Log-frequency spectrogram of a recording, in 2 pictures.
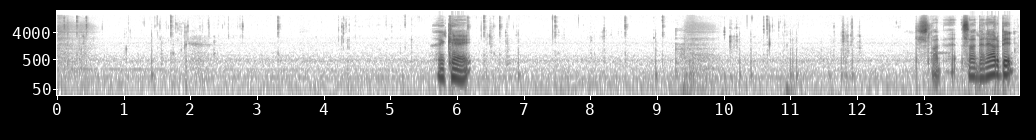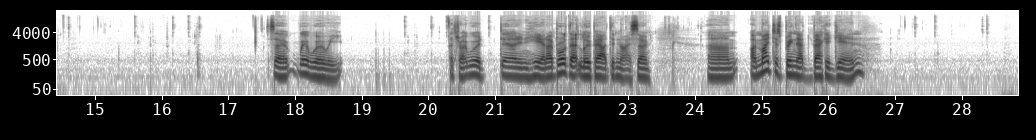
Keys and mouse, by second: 3.1-5.7 middle drag, 6.5 middle click, 8.3 middle click, 10.0 2, 13.8 click, 14.4-15.4 middle drag, 16.0 shift+middle click, 16.8-19.4 middle drag, 22.2 middle click, 23.4-25.2 middle drag, 27.1 middle click, 28.1 click.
